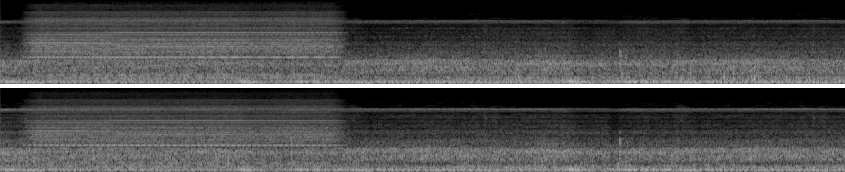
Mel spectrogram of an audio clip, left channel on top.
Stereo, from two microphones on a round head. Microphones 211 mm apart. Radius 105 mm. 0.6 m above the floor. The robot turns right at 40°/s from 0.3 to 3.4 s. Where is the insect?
145° right, 1.3 m; by 8.4 s 20° right, 1.3 m.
